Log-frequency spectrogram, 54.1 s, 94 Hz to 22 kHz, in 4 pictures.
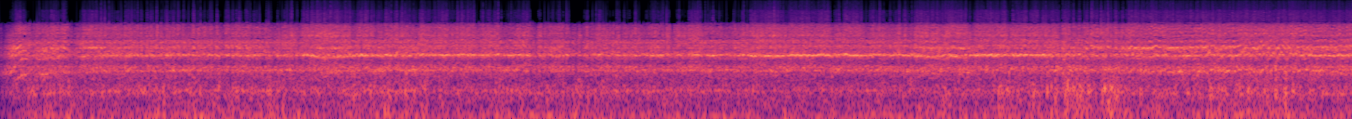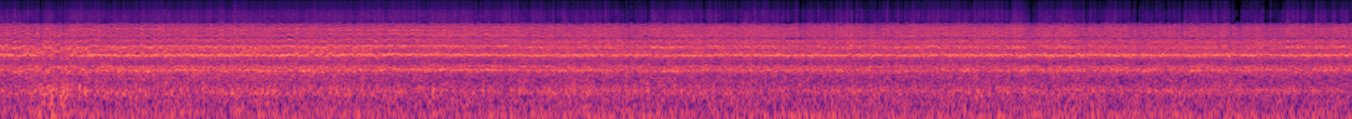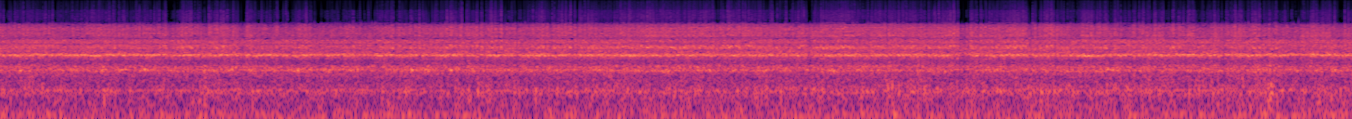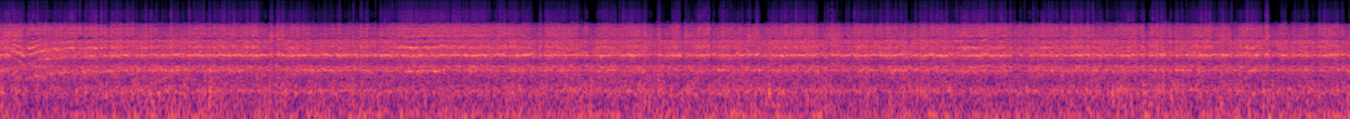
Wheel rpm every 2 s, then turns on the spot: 160, 230, 230, 230, 230, 230, 220, 210, 220, 230, 230, 230, 230, 240, 230, 230, 230, 230, 230, 230, 220, 230, 230, 230, 230, 230, 230.
none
